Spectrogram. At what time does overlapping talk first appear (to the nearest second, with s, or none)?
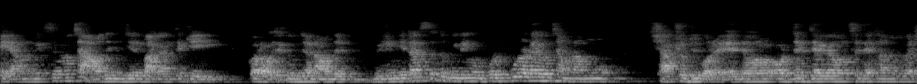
none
